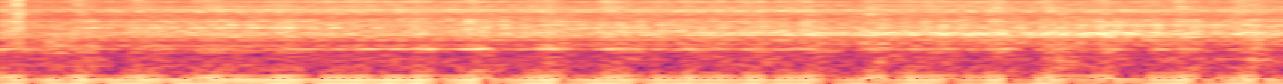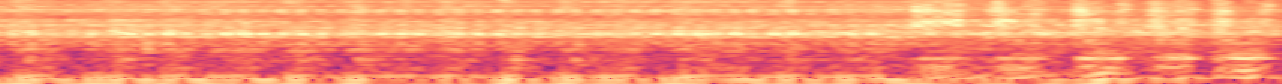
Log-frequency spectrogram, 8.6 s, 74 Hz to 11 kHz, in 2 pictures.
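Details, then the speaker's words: 1997 Polaris Indy Classic two-stroke barn-find snowmobile on new hoses and fresh, thickly oil-mixed gas: loud, buzzy idle holding an even beat with no misses or rattles; running healthy, judged a good running machine. "hey that's uh it's gonna be a good running machine"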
